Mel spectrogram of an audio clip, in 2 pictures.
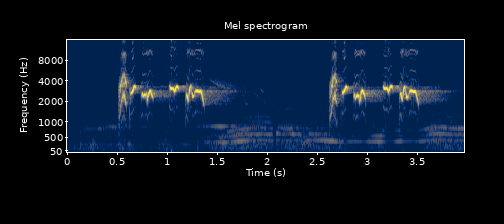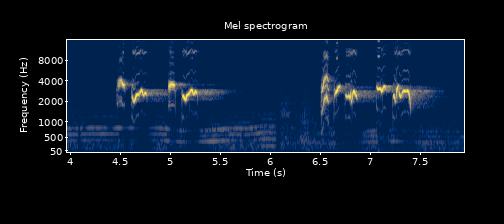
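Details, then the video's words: Sooty-headed bulbul singing lively, natural master song for training other bulbuls: four short bubbly phrases of quick fluty notes with a sharp high opening, about two seconds apart, over a faint low tonal hum. "suara burung kutilang GACOR asli"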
